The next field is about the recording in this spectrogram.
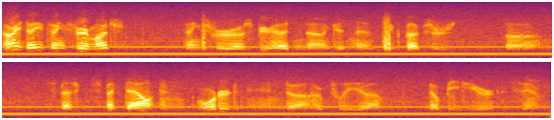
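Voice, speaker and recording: A man acting as net control on a ham radio net. He is relaxed and thankful and hands the floor to each station in turn. He is heard over a radio transmission. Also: low voice, a little slow, noisy background. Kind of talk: on-air radio net chat.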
